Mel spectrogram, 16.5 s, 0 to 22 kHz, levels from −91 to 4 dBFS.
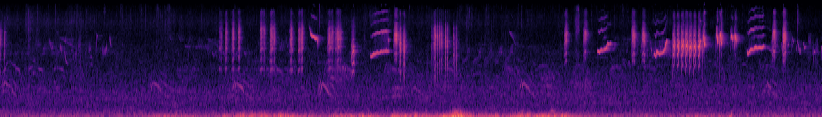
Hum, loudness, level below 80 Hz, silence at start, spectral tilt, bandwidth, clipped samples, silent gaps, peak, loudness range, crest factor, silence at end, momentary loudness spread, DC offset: none; -34 LUFS; -40 dBFS; 0 s; -1 dB/octave; 18.5 kHz; under 0.1%; none; -16 dBFS; 22 LU; 20 dB; 0 s; 24 LU; under 0.1%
